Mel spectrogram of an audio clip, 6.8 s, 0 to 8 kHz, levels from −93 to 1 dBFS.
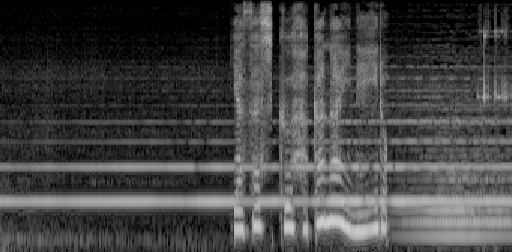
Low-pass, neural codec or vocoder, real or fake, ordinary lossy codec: none; none; real; none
